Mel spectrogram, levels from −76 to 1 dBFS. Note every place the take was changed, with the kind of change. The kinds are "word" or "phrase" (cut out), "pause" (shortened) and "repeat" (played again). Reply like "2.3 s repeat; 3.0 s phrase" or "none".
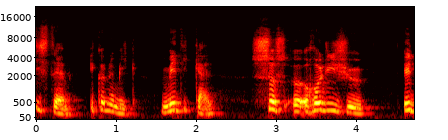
1.5 s word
